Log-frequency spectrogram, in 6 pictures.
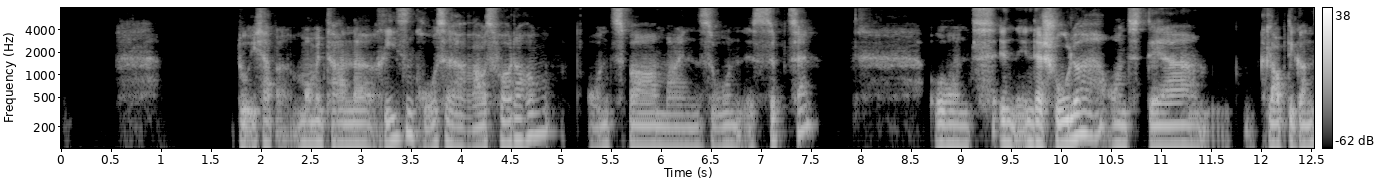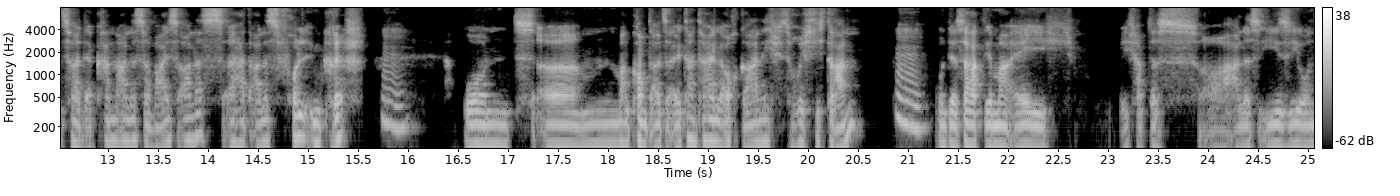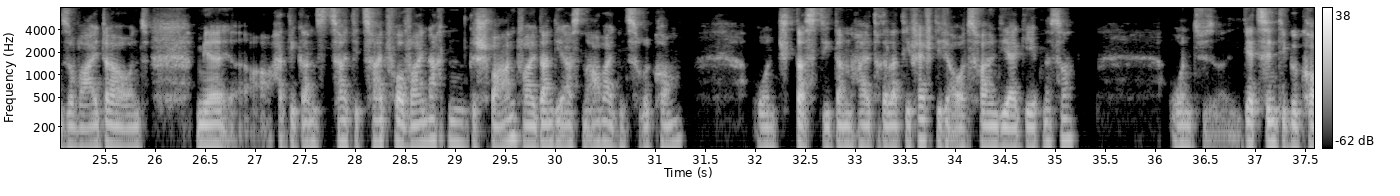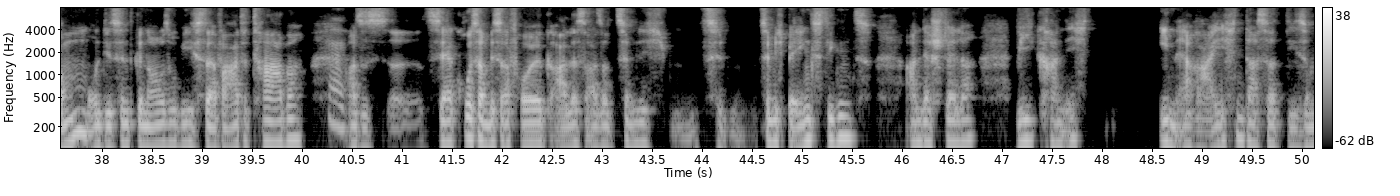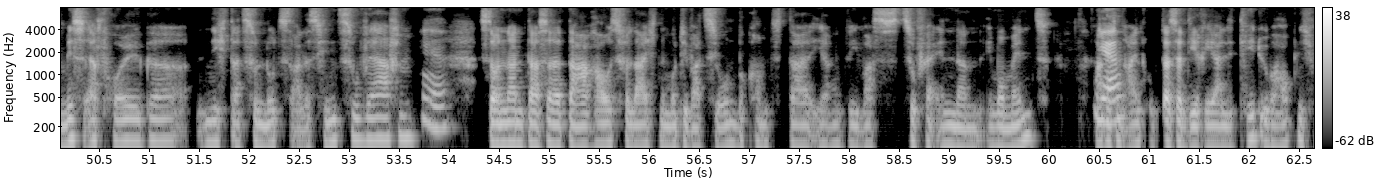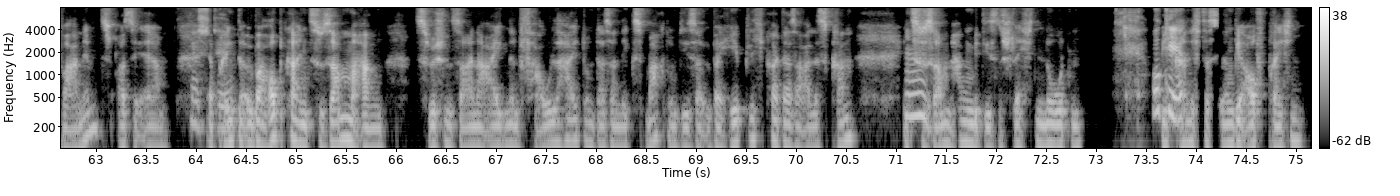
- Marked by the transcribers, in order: other background noise
- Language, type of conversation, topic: German, advice, Wie kann ich Misserfolge als Lernchancen nutzen, ohne Angst vor dem Scheitern zu haben?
